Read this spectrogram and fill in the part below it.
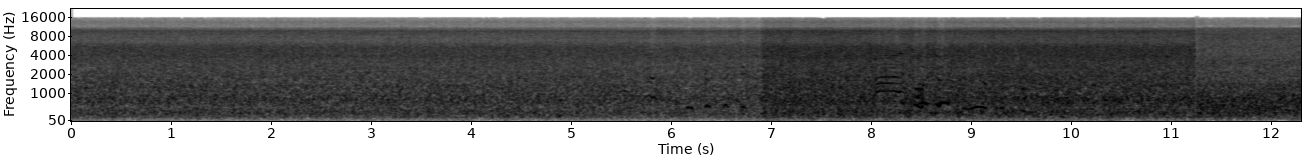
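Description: Water rushes loudly over rocks in a steady roar.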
